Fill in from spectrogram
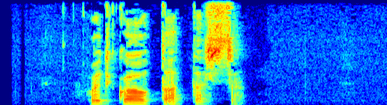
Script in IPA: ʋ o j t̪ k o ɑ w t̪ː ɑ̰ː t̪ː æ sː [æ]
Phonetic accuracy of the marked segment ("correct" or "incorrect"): correct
